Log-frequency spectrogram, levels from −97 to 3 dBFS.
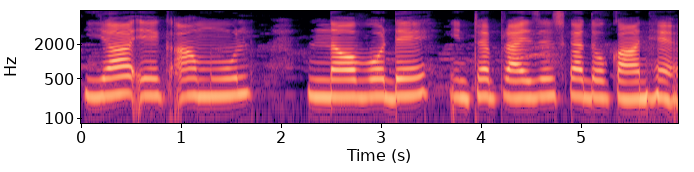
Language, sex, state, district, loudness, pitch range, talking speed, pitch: Hindi, female, Jharkhand, Ranchi, -16 LUFS, 235-250 Hz, 80 wpm, 245 Hz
